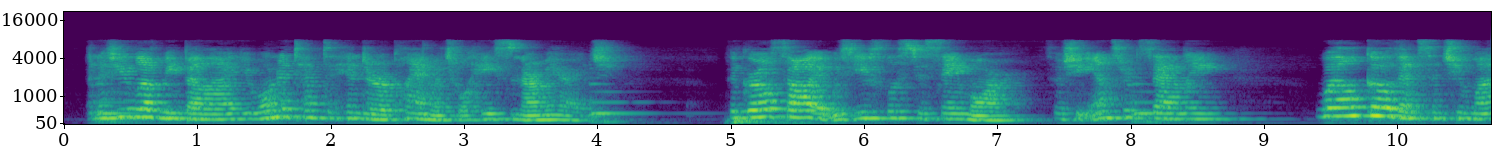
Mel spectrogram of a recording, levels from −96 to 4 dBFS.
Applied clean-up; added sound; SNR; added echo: none; Bowed string instrument; 18 dB; reverberation time 0.6 s.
